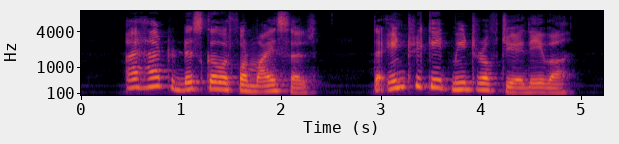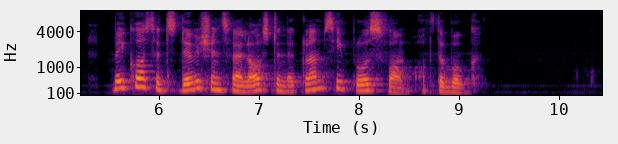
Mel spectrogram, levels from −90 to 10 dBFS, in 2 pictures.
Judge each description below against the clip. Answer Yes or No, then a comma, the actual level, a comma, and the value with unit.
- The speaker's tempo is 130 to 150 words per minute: Yes, average, 140 wpm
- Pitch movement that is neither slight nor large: No, wide, 6.9 semitones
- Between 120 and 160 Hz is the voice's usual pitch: No, medium, 180 Hz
